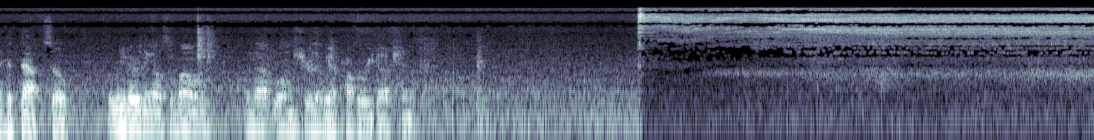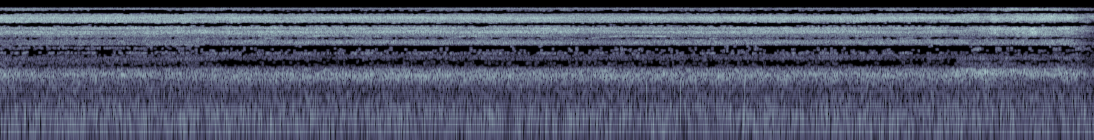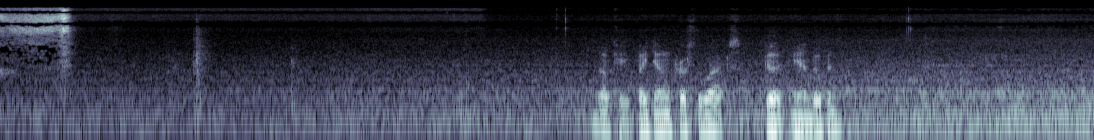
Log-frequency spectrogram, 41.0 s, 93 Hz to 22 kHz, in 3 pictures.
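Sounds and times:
dental drill grinding tooth: 0:08.0 - 0:28.3.

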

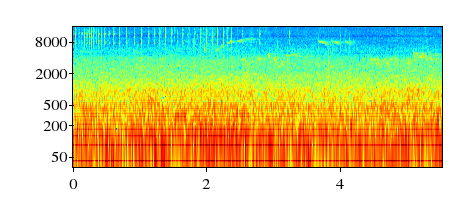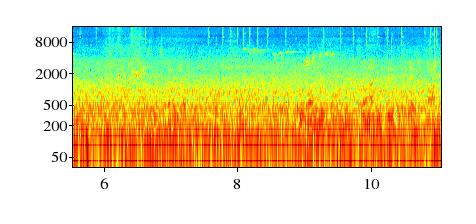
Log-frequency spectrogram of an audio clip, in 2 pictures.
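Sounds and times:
river water: 0:00.0 - 0:11.0
faint bird chirps: 0:01.9 - 0:06.9.

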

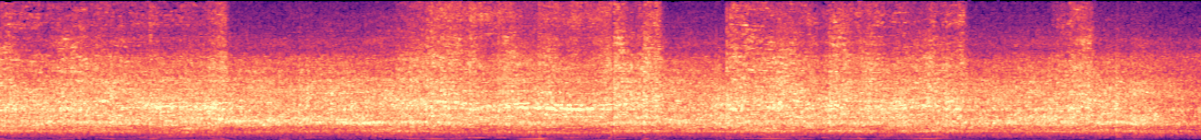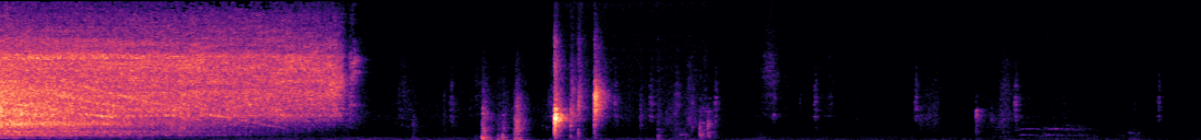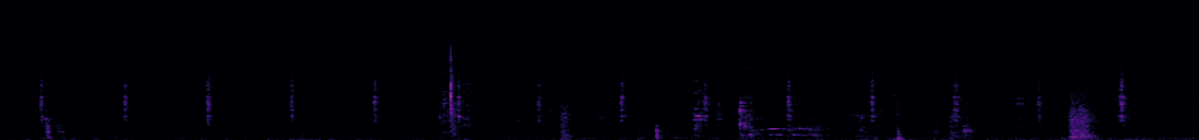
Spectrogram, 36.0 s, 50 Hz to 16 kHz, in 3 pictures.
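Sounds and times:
angle grinder sanding bamboo: 0:00.0 - 0:15.7.

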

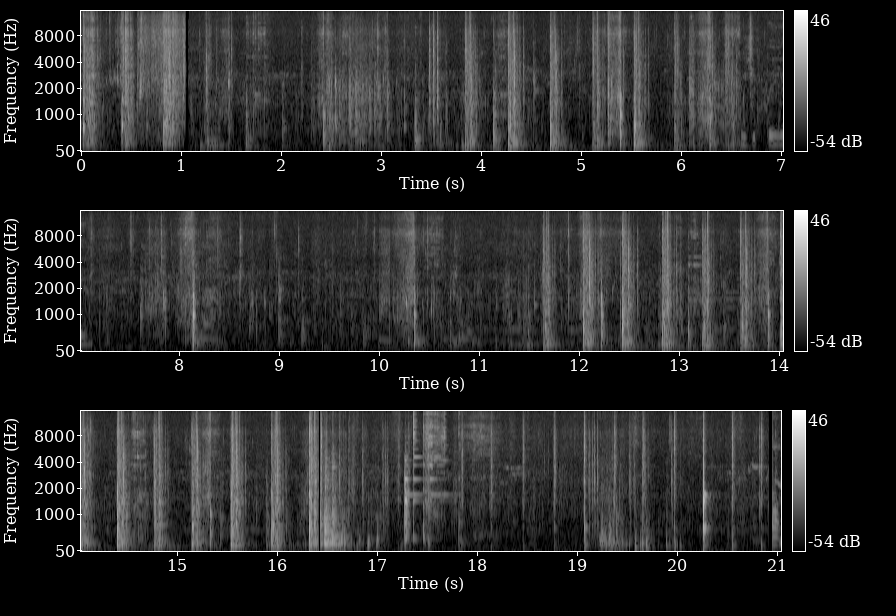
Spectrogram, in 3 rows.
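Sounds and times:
dull rough thuds: 0:00.0 - 0:06.6, 0:11.5 - 0:21.0
cleaver chopping on wooden block: 0:03.4 - 0:06.6, 0:11.6 - 0:21.0.

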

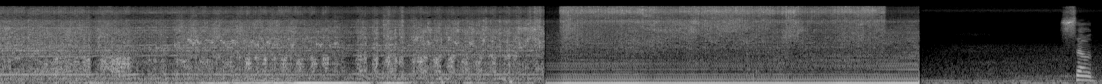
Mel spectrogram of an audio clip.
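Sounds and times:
vacuum motor hum: 0:00.0 - 0:06.9
air gun hissing and rattling: 0:00.5 - 0:09.0.

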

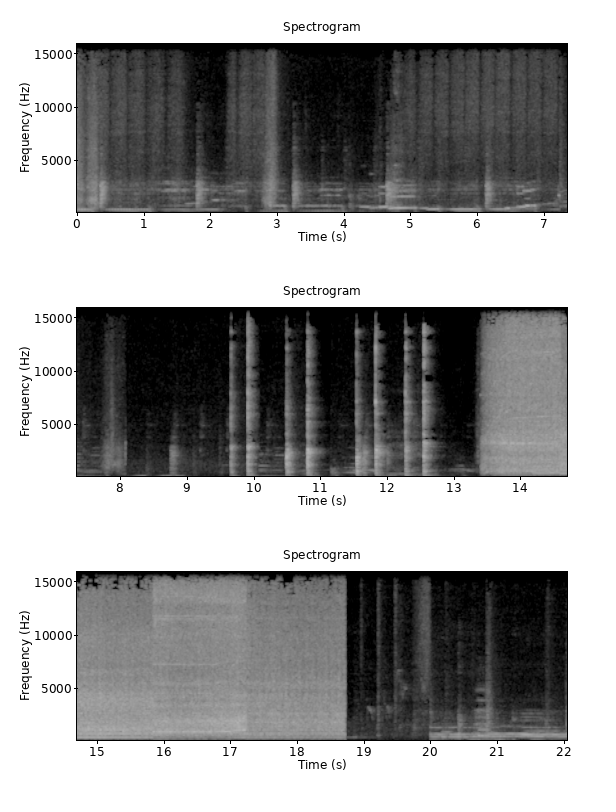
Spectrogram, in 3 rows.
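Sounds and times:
cordless drill boring into wood: 0:13.4 - 0:18.8.

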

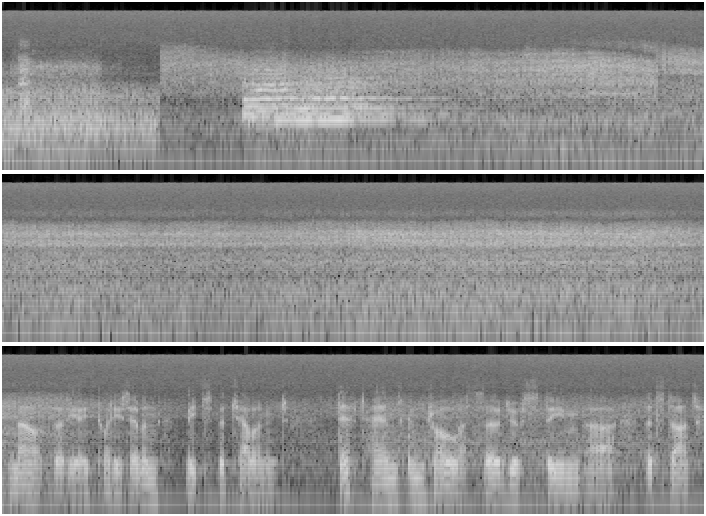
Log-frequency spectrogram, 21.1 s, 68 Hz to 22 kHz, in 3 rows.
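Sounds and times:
rush of steam: 0:00.0 - 0:21.0
steam locomotive whistle: 0:02.4 - 0:06.6.

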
